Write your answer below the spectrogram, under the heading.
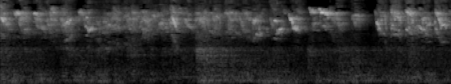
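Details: Sustained canary song: a long, rolling stream of rapid high-pitched twitters and trills with barely any breaks.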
